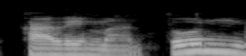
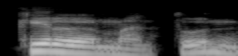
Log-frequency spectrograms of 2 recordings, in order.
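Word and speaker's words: كلمة: Karena untuk pengucapan kata kalimatun ya itu ada 3 bahasa, ada 3 penyebutan. Pengucapan kalimah itu bisa kalimatun, bisa kilmatun, dan bisa juga kalmatun.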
